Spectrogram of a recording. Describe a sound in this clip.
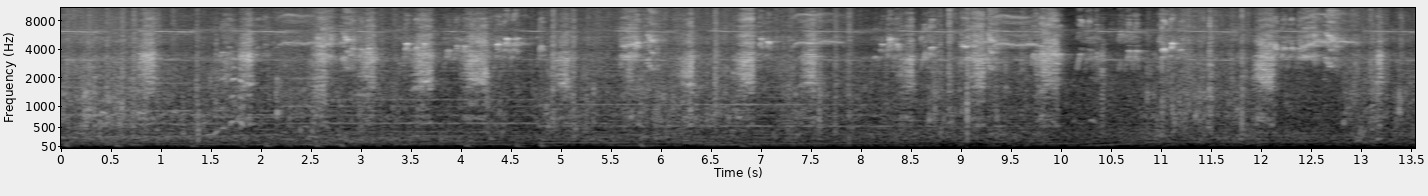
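Ducks whistle and call in shrill bursts.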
